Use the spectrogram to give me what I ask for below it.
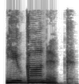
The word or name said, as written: eugonic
